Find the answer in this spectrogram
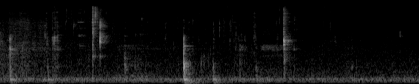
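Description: Close-miked chewing of sauced ramen noodles: soft wet mouth sounds with a few sharp smacks and clicks, about four in all, over a faint low hum.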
